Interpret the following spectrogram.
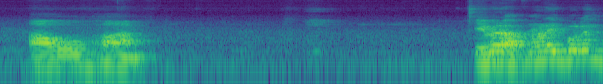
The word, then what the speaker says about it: আহ্বান: আ, হ এর পরিবর্তনে ও আর ব এর পরিবর্তনে ভ, আহ্বান।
